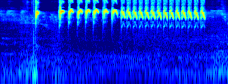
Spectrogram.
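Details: Group of crimson sunbirds singing, used as a lure to provoke other sunbirds into song: after a sharp high note, a fast, high-pitched trill of about twenty bright repeated notes runs for two seconds and quickens toward the end.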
